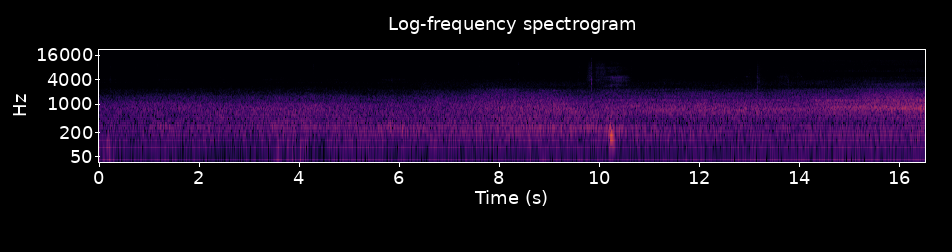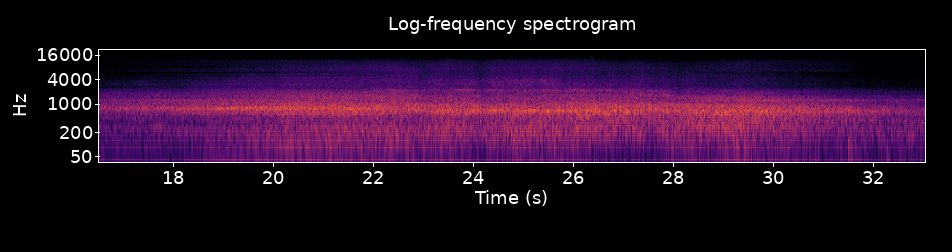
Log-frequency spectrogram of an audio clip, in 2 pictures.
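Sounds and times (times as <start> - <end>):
diesel train passing at speed: 0.0 - 33.0
wheel-on-rail noise: 0.0 - 33.0.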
